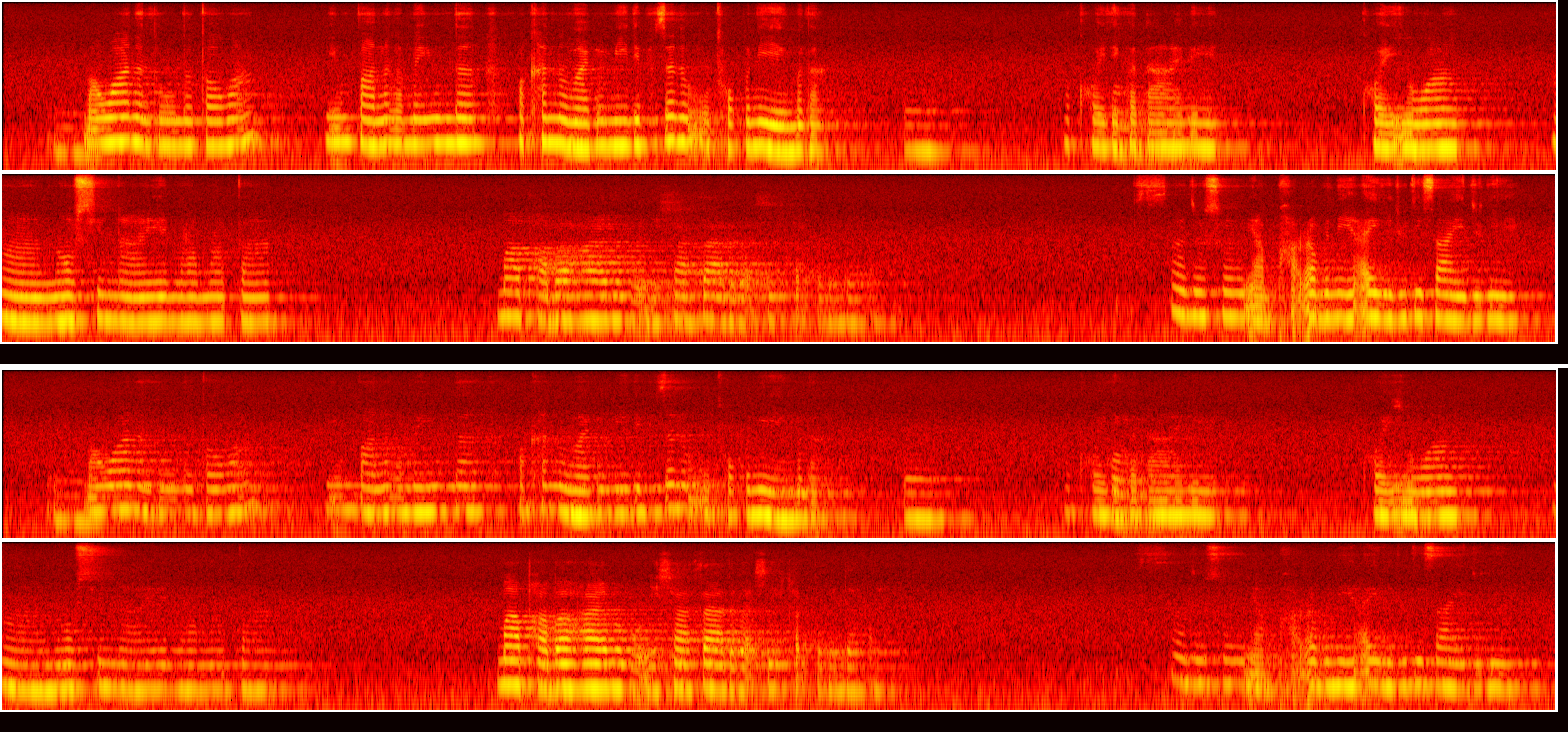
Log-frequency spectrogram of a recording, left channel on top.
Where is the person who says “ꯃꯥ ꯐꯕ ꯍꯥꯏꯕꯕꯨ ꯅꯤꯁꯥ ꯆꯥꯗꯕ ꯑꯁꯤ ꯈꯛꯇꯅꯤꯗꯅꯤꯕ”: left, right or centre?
Right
